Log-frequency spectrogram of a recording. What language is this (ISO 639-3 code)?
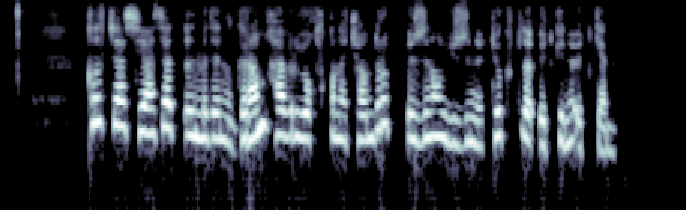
uig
